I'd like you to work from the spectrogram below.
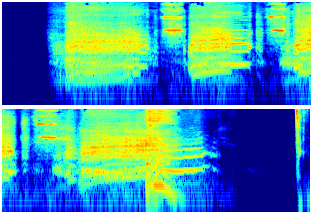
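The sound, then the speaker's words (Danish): A donkey brays loudly for about five seconds, a series of harsh, rasping see-saw heehaw calls with strong harmonics and short breaks between them, with no talking. “lad æslet give et shout-out til sig selv på sin mand, ikke?”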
